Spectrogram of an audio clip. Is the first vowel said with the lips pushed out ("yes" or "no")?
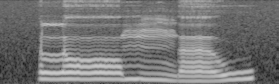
yes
